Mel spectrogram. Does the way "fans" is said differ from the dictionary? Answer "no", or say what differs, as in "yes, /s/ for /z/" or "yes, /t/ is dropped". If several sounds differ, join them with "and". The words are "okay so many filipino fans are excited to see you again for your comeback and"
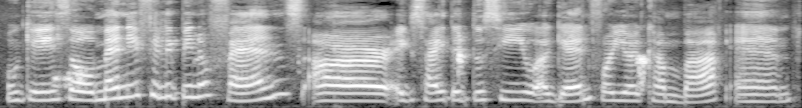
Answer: yes, /s/ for /z/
